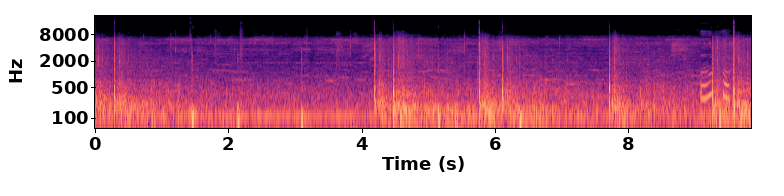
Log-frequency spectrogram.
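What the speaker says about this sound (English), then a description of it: "They decided to light the fireworks on the field," Fourth of July fireworks bursting over a football field: sharp booms crack out at irregular intervals, some close and loud, others softer, over a steady crowd murmur with scattered voices.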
